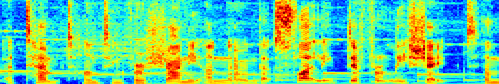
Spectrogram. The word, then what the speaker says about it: Unown: of time hey Alex I just looked up unknown in the Pokédex 3D Pro app and did you know that the correct pronunciation is actually unowned you number six my loic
